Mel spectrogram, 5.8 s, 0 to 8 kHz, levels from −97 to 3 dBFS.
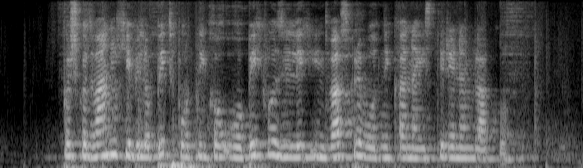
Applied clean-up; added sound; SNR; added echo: neural separator model SepFormer DNS4.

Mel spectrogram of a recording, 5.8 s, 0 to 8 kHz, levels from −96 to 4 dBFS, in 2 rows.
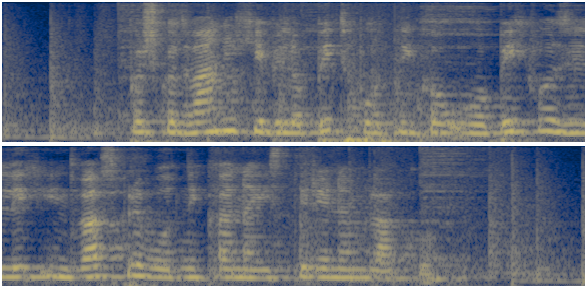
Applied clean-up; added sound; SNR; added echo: none; Drum kit; 16 dB; reverberation time 0.6 s.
